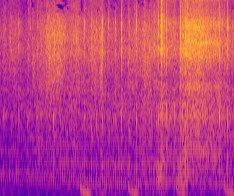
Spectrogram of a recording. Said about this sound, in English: So, here to chainsaw down this tree is our theme song composer, KTF Terrison.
